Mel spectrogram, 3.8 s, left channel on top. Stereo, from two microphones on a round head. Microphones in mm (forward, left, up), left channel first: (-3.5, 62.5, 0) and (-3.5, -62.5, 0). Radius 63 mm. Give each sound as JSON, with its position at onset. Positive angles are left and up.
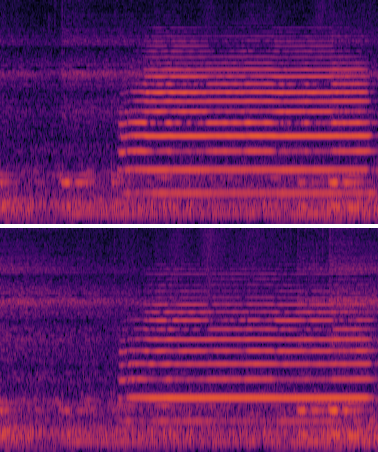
{"t": 1.2, "sound": "a trumpet", "side_deg": 80, "distance_m": 5.0}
